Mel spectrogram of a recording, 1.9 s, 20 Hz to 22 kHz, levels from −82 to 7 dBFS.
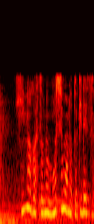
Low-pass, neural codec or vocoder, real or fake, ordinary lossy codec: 5.4 kHz; none; real; AAC, 48 kbps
